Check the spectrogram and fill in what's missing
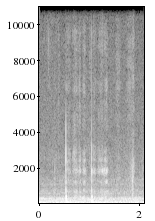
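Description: Chalk or marker strokes on a board during a chemistry lecture: two distinct taps about half a second apart, followed by faint scratching against a quiet room, with no talking.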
